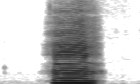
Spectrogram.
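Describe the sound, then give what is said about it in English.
A single short voiced yawn, a steady-pitched tonal groan lasting about half a second, heard alone with no talk around it. “Apologies, another yawn”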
